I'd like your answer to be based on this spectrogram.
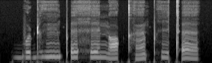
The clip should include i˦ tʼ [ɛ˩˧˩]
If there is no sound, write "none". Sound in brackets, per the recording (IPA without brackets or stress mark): ɛ˦˨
